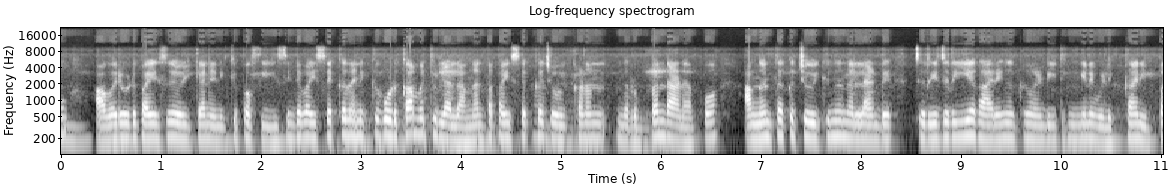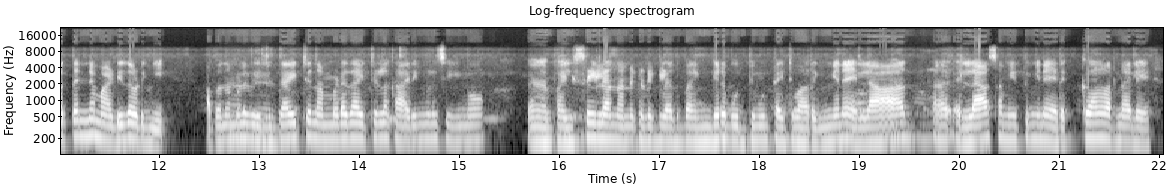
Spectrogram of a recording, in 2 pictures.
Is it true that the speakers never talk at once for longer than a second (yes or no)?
yes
